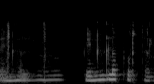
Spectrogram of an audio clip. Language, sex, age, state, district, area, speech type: Tamil, female, 18-30, Tamil Nadu, Tiruppur, rural, spontaneous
